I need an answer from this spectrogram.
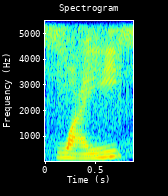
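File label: "wai5", Cantonese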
